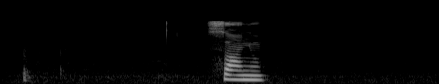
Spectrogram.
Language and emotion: Russian, neutral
